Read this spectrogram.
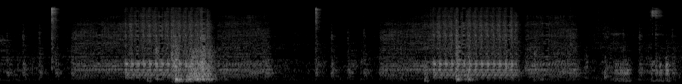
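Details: Commodore 1541 disk drive for the C64 under repair: bursts of rapid, gritty knocking about a second long as the head moves, with quiet gaps between; cause unclear.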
